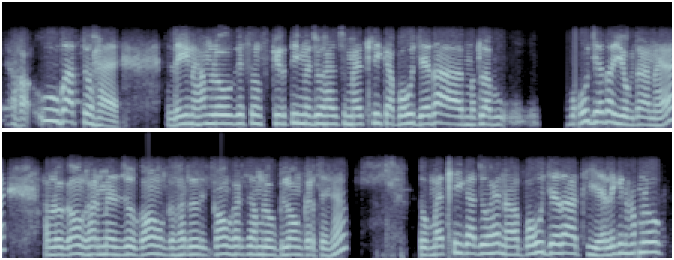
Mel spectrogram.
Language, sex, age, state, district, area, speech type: Hindi, male, 30-45, Bihar, Darbhanga, rural, conversation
